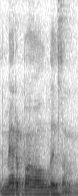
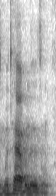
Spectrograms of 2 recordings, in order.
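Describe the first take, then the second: First: Metabolism drawn out slowly as "meta-BALL-ism"; deliberate odd pronunciation. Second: Said in the usual way. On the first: Shown as a demonstration. Vlogger playing with a word she wanted to say that way, metabolism as "meta-BALL-ism". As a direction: stretch metabolism, leaning on a broad "BALL" in the middle. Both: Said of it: "had to say it both ways".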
